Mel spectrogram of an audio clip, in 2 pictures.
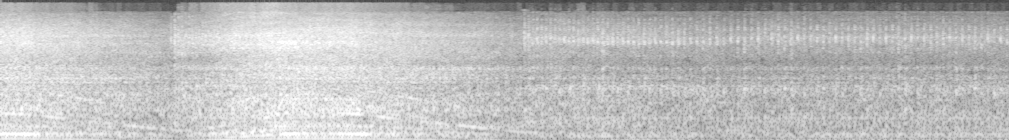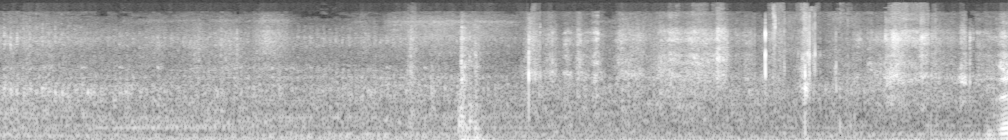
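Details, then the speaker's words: Donor diesel engine in a car bought for a Land Rover build, dealer-maintained with oil changes: starter whirs, engine catches and settles into a steady even idle with soft clatter; healthy start, slight rasp when cold. "it sounds really good um a little bit dies when it's cold a little bit you know the the diesel rasp in the cold but once it's warmed up it does sound really good"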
